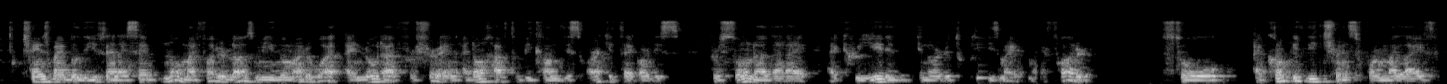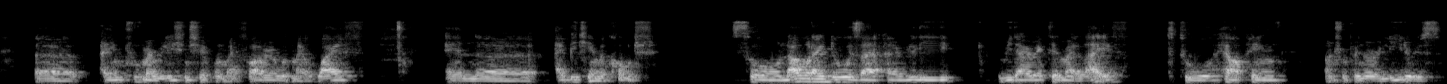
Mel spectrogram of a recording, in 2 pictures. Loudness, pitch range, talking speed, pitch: -21 LUFS, 95-110 Hz, 165 wpm, 100 Hz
